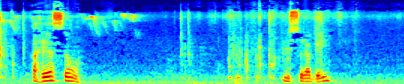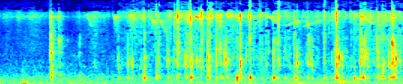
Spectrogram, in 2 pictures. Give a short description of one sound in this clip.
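A plastic spatula stirs and scrapes thick liquid in a plastic jug with quick wet clicks.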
